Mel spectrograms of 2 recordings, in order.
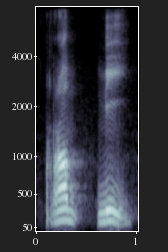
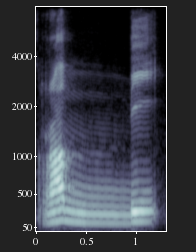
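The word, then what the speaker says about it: رَبِّ: Kemudian yang kedua yang perlu kita perhatikan yaitu pada kata rabbi ba bertasydid. mempunyai sifat syiddah atau tertahan ya. Jangan sampai kita saat membacanya ada aliran. Contohnya seperti ini, Rbi. Namun yang betul dengan cara ditahan atau tertahan. Rabbi alhamdulillahirabbil alamin.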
